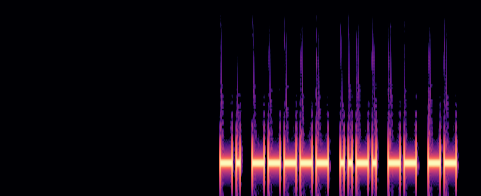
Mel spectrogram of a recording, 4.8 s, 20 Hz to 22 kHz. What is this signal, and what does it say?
Morse code, heard as a keyed tone, about 30 wpm, 700 Hz. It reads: N0FMM
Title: USA Call Signs - 5 Characters - Repeated 3x - 30wpm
